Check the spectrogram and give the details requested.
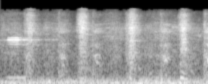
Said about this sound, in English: The teacher guides them as they listen carefully to sounds around them. They are asked to note the sounds they can hear and then to isolate one. Eventually, they pay attention to the sound of their own breathing.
